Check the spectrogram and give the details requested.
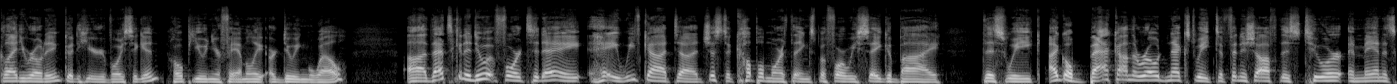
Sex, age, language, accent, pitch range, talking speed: male, 40-59, English, American, 120-155 Hz, 245 wpm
